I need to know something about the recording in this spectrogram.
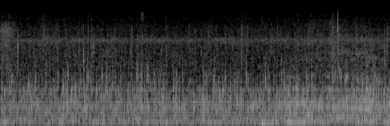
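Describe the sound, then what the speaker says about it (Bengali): Ghughni, a curry of peas and potatoes, bubbles steadily in a pot over a gas flame, giving a continuous dense simmering and popping that stays at an even level throughout, close by, with no talking. "ফুটে উঠেছে দেখুন দু মিনিট ফুটিয়ে নেওয়ার পরে বন্ধ করে দেবো গ্যাস"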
